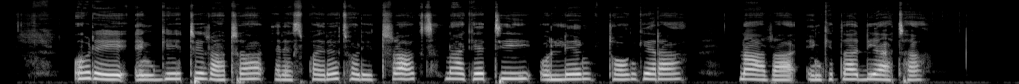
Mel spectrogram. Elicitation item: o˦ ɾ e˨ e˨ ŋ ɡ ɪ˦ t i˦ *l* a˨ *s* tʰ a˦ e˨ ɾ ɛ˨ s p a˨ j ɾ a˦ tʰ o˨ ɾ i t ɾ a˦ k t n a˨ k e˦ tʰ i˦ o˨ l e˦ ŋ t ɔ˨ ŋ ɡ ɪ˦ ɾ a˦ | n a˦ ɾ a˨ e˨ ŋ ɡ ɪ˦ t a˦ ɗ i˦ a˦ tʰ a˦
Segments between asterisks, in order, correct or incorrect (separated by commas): incorrect, incorrect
